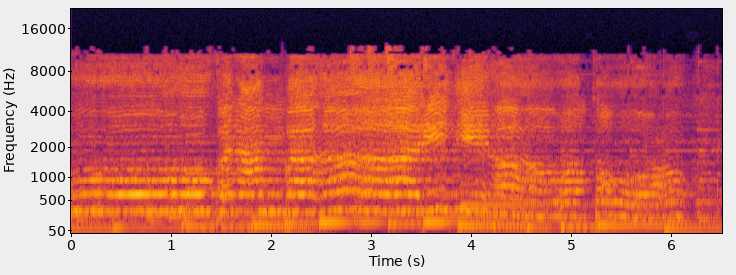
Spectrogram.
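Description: Male vocal group singing an Arabic nasheed together in long, ornamented lines, accompanied by electronic keyboards playing a stepping bass line.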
